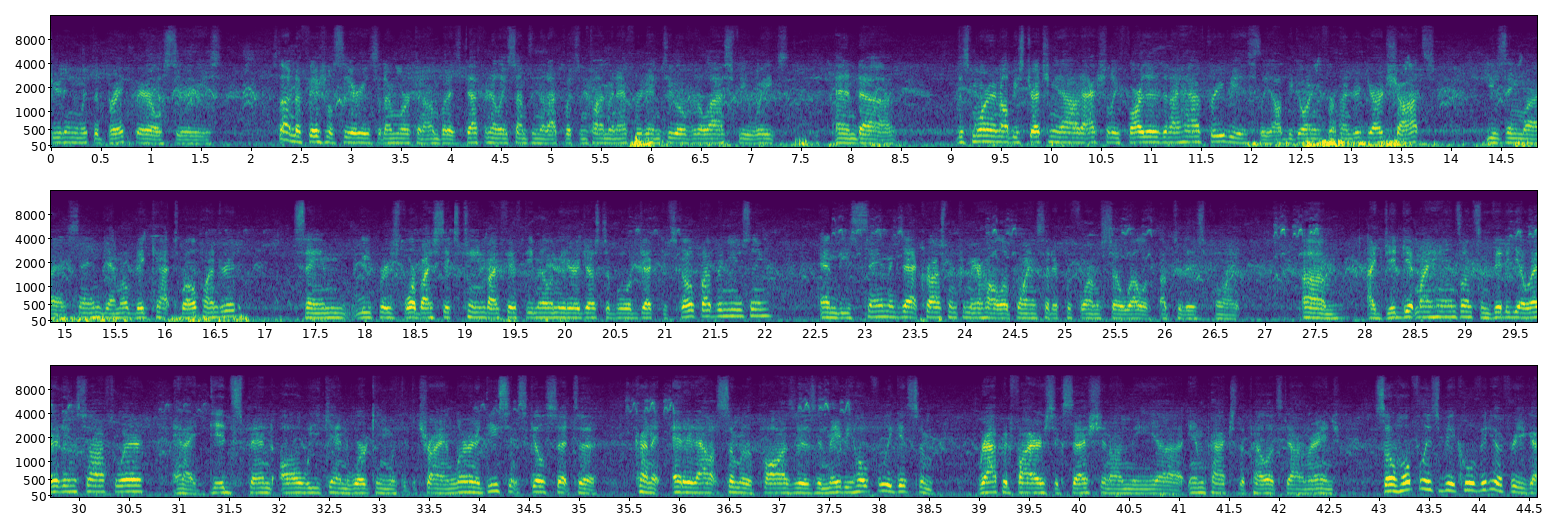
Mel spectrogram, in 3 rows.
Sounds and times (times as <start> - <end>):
Speech: 0.0 - 8.5, 9.1 - 26.8, 27.4 - 44.5
Bird: 0.0 - 44.5.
